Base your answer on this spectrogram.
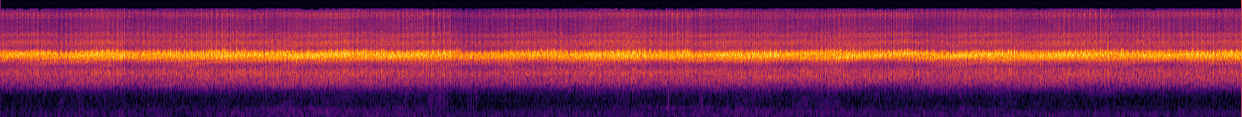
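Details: Many western chorus frogs at Ojibway Park, Windsor, Ontario, forming a thick, constant chorus of high-pitched rattling trills that overlap without pause, the level staying even from start to finish.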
